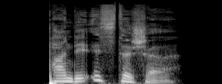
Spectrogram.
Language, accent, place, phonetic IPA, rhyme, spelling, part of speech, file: German, Germany, Berlin, [pandeˈɪstɪʃɐ], -ɪstɪʃɐ, pandeistischer, adjective, De-pandeistischer.ogg
- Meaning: inflection of pandeistisch: 1. strong/mixed nominative masculine singular 2. strong genitive/dative feminine singular 3. strong genitive plural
